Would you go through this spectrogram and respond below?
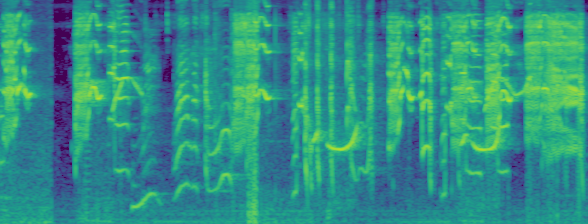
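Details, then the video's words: Loud chatter from a pet Indian ringneck parrot: harsh, buzzy squawks alternate with clear bent whistled syllables and clicks, packed into quick, almost continuous phrases. "Talking Parrot video|Ringneck parrot video|Parrot sound video|Parrot voice video"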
